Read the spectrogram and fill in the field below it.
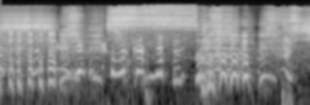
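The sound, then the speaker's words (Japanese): A voice imitates a hissing, steam-like "pshh" sound, breathy and close, blending noisy hiss bursts with voiced, mumbling tones over about three seconds. “プシューとか言ってしまった。”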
